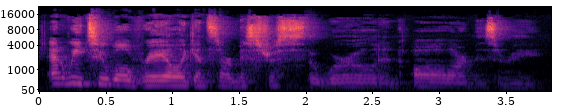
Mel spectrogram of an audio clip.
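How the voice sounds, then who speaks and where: A woman's voice: on the low side, expressive, normal speed, darkish tone, natural voice. A woman acting a world-weary, melancholy noble in a Shakespearean radio play, sardonic and disdainful.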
